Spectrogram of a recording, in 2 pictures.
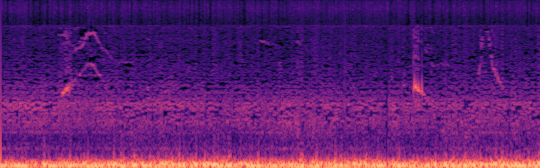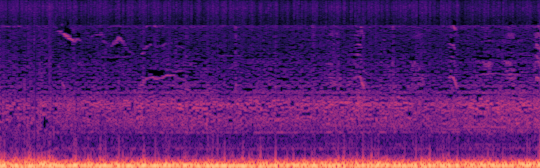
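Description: Loud, steady low rumble of wind buffeting an outdoor nest-cam microphone, with a few faint, brief high bird chirps over it.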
